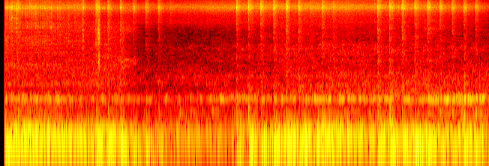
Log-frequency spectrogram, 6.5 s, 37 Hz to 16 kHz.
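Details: 2005 Impala 3800 V6 with code P0305: the idle has an uneven, stumbling beat with dropouts, about three pulses a second, over a deep rumble. Cylinder 5 misfire persists after replacing its spark plug, wire and injector; it began as a rhythm with no check engine light.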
